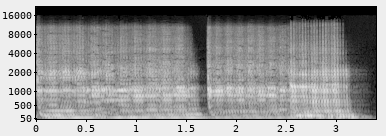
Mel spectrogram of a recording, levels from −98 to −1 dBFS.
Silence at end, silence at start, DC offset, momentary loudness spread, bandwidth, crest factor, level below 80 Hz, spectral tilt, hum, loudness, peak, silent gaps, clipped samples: 0.1 s; 0 s; 0.1%; 4 LU; 14 kHz; 14 dB; -28 dBFS; -3 dB/octave; none; -16 LUFS; -2 dBFS; none; under 0.1%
